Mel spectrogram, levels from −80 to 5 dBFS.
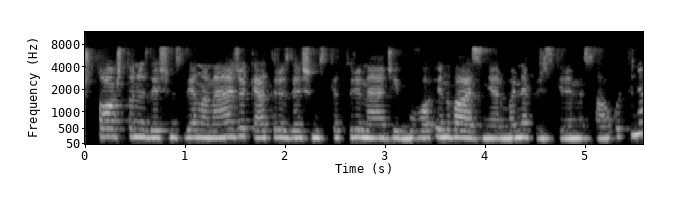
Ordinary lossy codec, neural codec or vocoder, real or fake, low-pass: MP3, 64 kbps; none; real; 7.2 kHz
